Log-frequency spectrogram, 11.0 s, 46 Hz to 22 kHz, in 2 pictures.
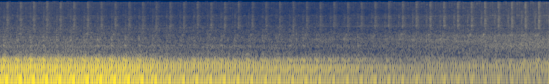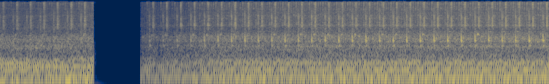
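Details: BMW 325i E30 six-cylinder after its fourth valve adjustment, rough uneven idle with a sharp steady tick about four times a second; owner suspects the valve adjustment is still not right.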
